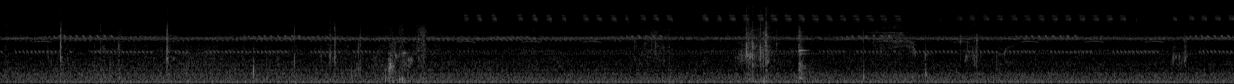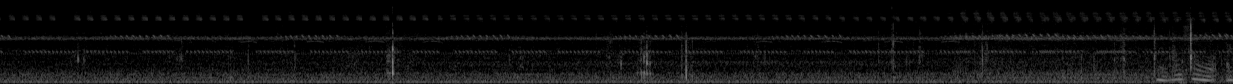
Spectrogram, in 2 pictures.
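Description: A night chorus of crickets and other insects trilling steadily at several pitches, over a steady low hum. A few short clicks and knocks stand out now and then.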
